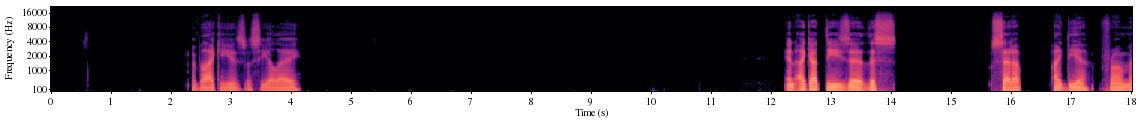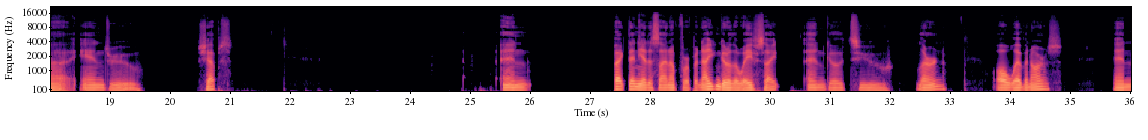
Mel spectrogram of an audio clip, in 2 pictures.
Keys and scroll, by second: 28.1 Return.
